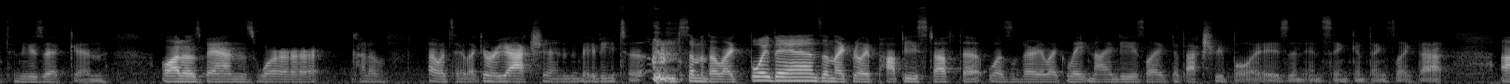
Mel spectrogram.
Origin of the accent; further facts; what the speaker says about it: United States; growing up in the United States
